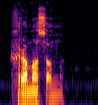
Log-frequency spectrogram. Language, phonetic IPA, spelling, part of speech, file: Polish, [xrɔ̃ˈmɔsɔ̃m], chromosom, noun, Pl-chromosom.ogg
